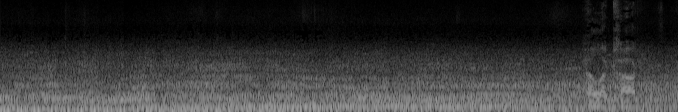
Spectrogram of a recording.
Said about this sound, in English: Helicopter. Does there have to be a helicopter right above me? Right now?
